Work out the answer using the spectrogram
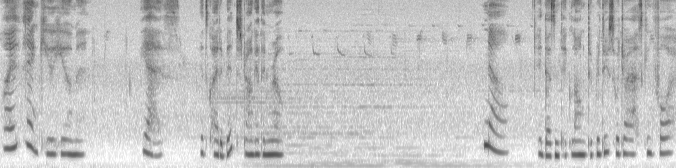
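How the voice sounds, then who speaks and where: Female actor as suspicious spider monster woman, very slow delivery, soft dark tone, whispery, disdainful, fantasy audio drama. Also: high-pitched, slight background noise. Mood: intrigued.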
